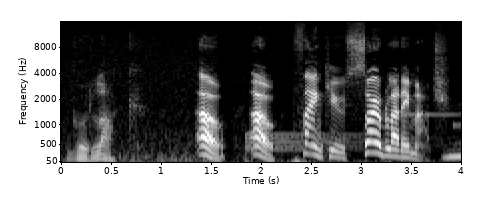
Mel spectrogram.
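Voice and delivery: usual speaking voice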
